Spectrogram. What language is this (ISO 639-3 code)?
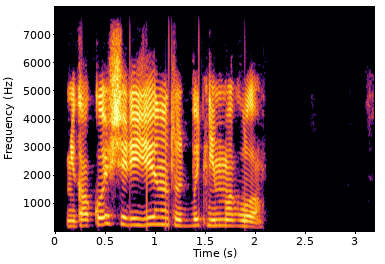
rus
